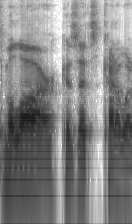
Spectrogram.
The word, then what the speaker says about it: Millar: posh when people say Millar. I did say Miller. I used to always say Miller, and then everybody started saying Millar, and I'm like, oh, I'm saying it wrong.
